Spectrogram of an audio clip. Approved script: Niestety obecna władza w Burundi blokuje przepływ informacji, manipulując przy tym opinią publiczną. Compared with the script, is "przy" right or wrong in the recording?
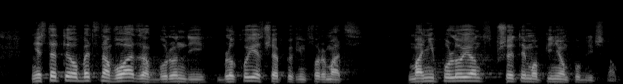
right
